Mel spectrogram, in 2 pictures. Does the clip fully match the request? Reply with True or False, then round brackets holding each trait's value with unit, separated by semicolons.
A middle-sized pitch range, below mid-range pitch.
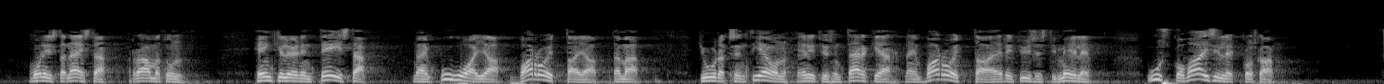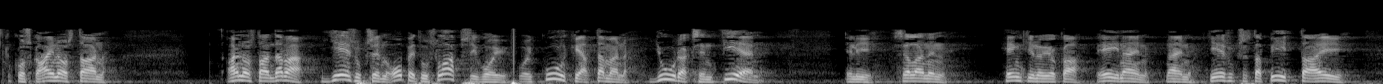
True (4.1 semitones; 130 Hz)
